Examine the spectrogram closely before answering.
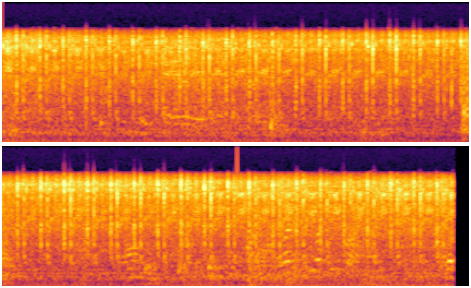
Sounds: speech
engine

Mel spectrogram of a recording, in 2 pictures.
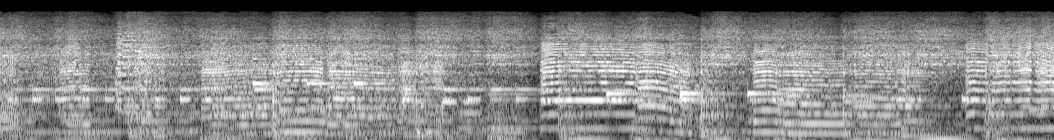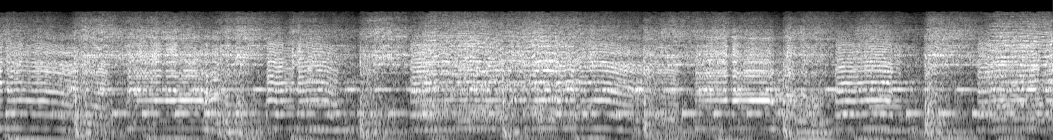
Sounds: orchestra
music

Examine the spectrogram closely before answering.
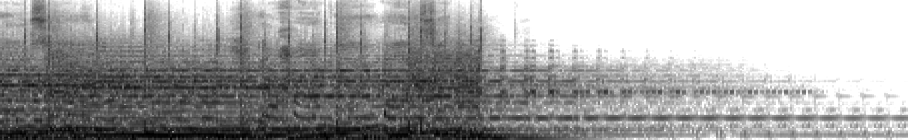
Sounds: music

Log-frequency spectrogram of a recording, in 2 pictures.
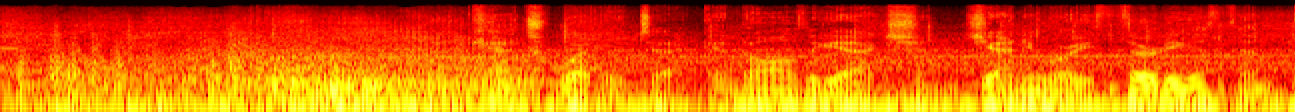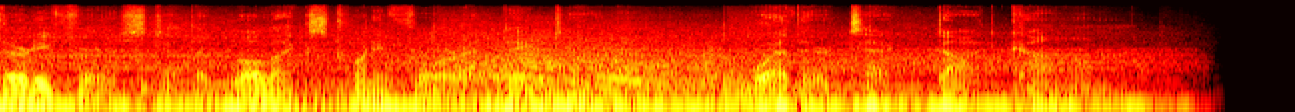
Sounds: music
speech
television

